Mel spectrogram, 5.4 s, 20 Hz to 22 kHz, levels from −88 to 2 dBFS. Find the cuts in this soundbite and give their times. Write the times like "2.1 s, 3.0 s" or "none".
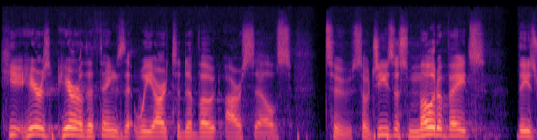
none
